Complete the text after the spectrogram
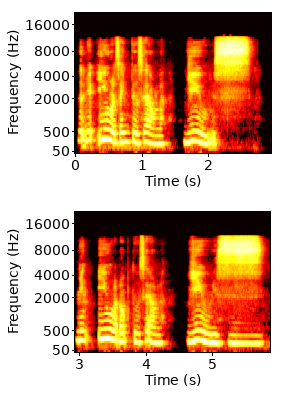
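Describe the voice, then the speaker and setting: A woman teaching an English pronunciation lesson, reading out sounds and example words slowly and carefully to her students. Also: a little high, darkish tone. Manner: slow, careful, spelling out sounds one by one.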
